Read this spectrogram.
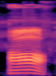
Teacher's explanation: आप आ जो है बोल के देखिए, आपका मुख सबसे ज़्यादा खुलेगा, बहुत ज़्यादा ओपन होता है। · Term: विवृत्त स्वर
